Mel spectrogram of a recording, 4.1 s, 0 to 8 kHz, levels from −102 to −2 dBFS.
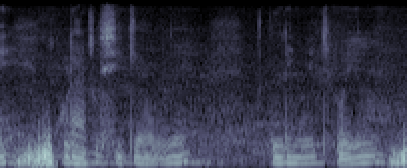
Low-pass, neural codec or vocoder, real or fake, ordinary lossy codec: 7.2 kHz; none; real; none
